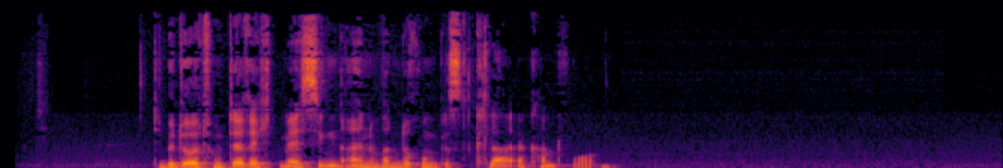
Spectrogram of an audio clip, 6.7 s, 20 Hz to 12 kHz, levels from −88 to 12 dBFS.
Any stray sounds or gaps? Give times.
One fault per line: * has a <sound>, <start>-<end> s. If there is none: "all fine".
all fine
